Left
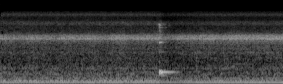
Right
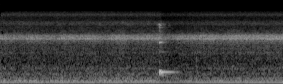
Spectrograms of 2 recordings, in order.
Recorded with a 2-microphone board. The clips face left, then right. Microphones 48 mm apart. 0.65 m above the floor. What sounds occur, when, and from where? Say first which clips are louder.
1.6 s a cowbell: even; 10° right (ahead or behind)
